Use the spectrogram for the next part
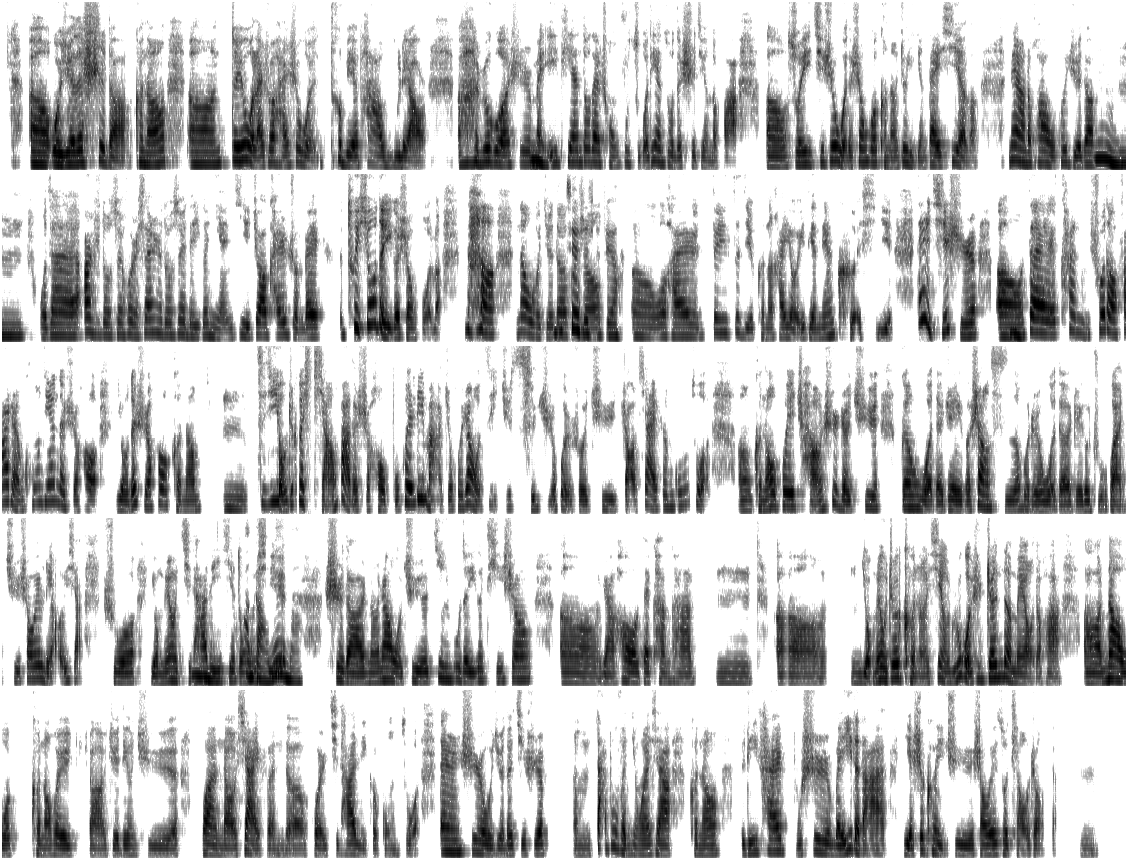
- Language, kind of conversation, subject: Chinese, podcast, 你通常怎么决定要不要换一份工作啊？
- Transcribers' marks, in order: laughing while speaking: "啊"; other background noise; laughing while speaking: "那"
